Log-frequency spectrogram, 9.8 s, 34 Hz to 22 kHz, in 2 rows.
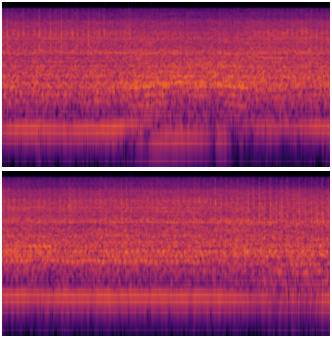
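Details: Jeep Cherokee XJ 4.0, 200,000 miles, head overhauled 40,000 miles ago: fast sharp tick only around 1500–2000 rpm, cold and warm, seemingly from right side; manifold gaskets replaced, exhaust manifold leak-free; cause unknown.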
